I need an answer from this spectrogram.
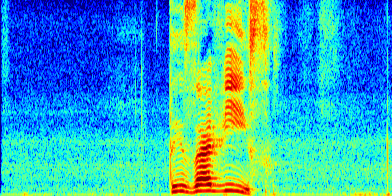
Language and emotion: Russian, angry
